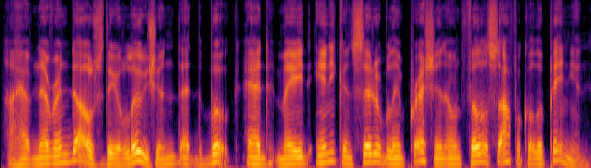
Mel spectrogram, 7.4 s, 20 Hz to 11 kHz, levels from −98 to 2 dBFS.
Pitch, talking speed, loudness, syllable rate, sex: 130 Hz, 140 wpm, -18 LUFS, 5.0 syllables/s, male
